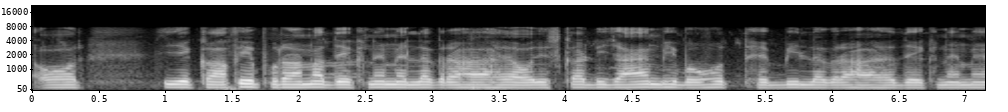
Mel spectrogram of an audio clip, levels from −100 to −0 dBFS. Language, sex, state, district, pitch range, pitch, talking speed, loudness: Hindi, male, Jharkhand, Ranchi, 125-135 Hz, 130 Hz, 170 wpm, -16 LUFS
